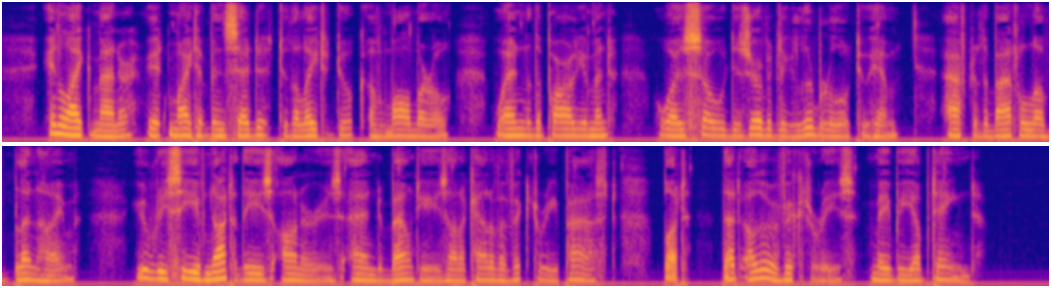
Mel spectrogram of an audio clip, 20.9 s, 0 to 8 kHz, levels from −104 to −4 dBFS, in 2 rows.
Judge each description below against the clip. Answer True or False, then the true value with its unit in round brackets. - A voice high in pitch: False (135 Hz)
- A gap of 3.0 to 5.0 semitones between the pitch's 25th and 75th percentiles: False (2.4 semitones)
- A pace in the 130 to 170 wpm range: True (140 wpm)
